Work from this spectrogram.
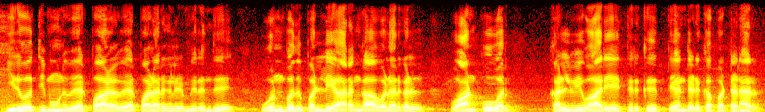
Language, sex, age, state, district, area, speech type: Tamil, male, 60+, Tamil Nadu, Ariyalur, rural, read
